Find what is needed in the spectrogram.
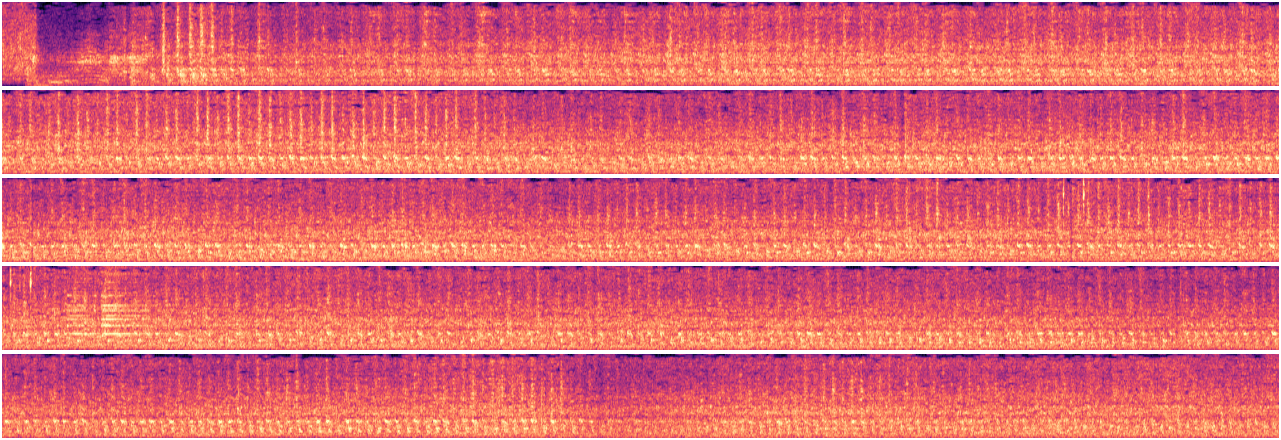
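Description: Tractor engine starting and then running steadily at idle, laid over the pictures as a sound effect. It cuts in suddenly at the start.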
